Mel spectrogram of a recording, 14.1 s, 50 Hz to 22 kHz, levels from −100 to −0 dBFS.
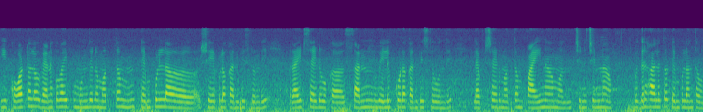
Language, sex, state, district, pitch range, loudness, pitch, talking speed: Telugu, female, Karnataka, Bellary, 215-235 Hz, -19 LUFS, 225 Hz, 120 wpm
